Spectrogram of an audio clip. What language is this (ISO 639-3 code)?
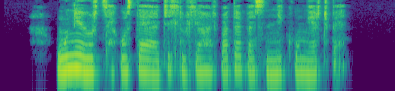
mon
